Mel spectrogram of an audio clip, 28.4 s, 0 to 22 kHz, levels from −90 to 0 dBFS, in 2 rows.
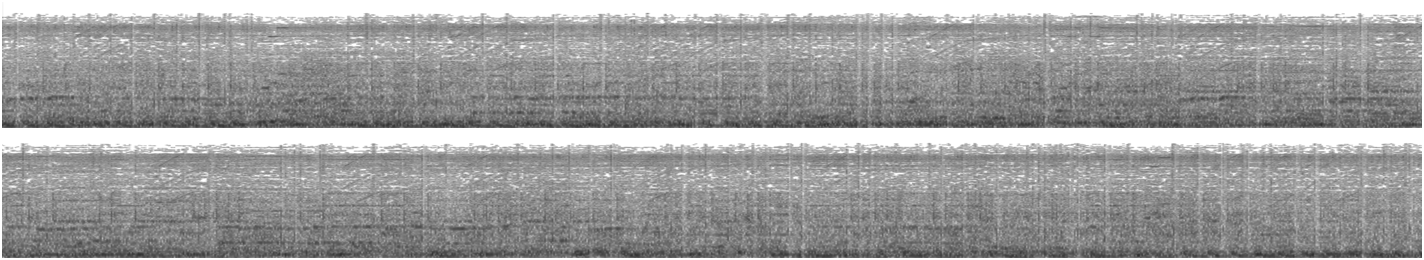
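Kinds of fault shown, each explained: Repeated buffer: at 19.76 to 19.78 s, fresh audio failed to arrive in time, so the same 10.7 ms slice, which fits a 512-sample buffer, plays three times with hard joins. At this small size it comes across as a brief buzzy click, and essentially no audio is lost.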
